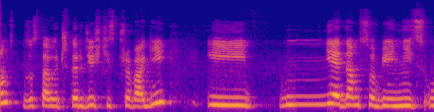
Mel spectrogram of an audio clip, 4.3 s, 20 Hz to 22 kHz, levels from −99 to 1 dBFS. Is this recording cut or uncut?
uncut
